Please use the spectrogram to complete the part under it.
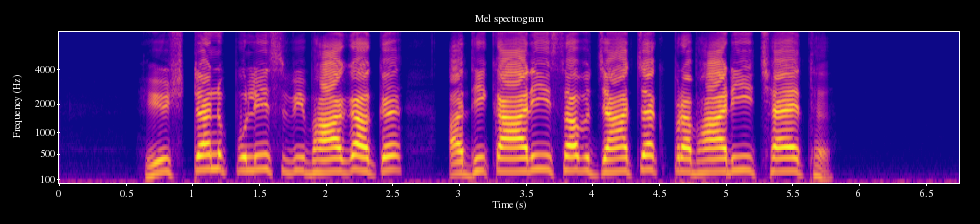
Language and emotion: Maithili, neutral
